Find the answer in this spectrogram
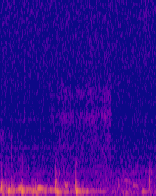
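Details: Male Greater Sage-Grouse displaying on a spring lek in Colorado, inflating yellow air sacs to attract a mate as a female visits: a quick run of low, hollow, bubbling pops and gulps in under a second, then quieter murmurs.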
